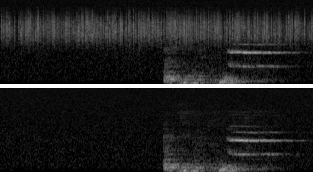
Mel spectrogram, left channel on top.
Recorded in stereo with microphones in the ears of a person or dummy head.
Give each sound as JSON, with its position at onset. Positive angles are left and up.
{"t": 1.6, "sound": "a cat meowing", "side_deg": -50, "distance_m": 6.5}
